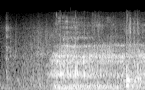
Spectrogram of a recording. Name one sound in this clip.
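A young man talks softly close by.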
